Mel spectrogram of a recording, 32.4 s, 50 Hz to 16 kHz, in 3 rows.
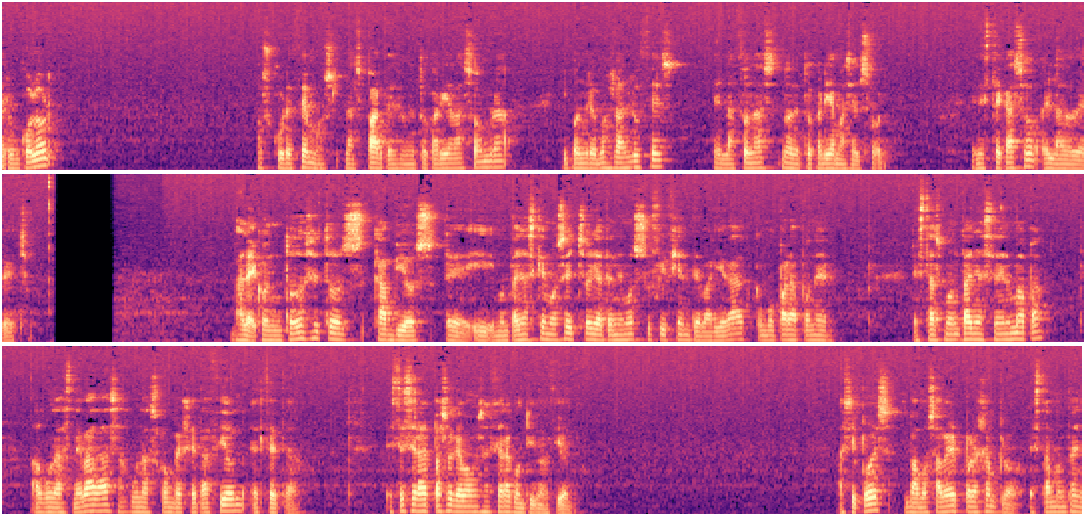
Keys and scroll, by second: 1.9-3.7 typing, 5.0-6.0 typing, 7.0 ], 8.7-9.6 typing, 12.2-13.6 typing, 16.4 ctrl+z, 20.3 [, 22.0 v.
